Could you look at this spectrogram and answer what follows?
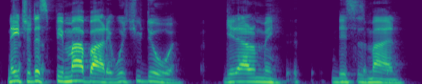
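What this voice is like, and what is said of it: Put-on accent. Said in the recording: “I always use that accent with nature.”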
